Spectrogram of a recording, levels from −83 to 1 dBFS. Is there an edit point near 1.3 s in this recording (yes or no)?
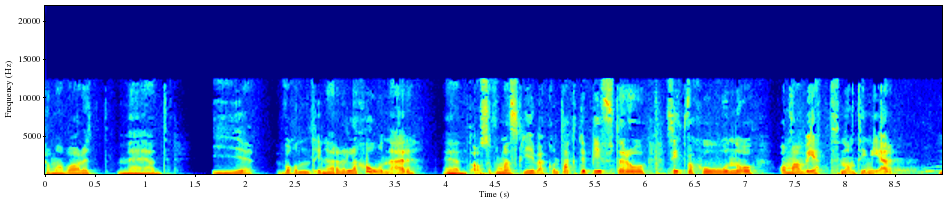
no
